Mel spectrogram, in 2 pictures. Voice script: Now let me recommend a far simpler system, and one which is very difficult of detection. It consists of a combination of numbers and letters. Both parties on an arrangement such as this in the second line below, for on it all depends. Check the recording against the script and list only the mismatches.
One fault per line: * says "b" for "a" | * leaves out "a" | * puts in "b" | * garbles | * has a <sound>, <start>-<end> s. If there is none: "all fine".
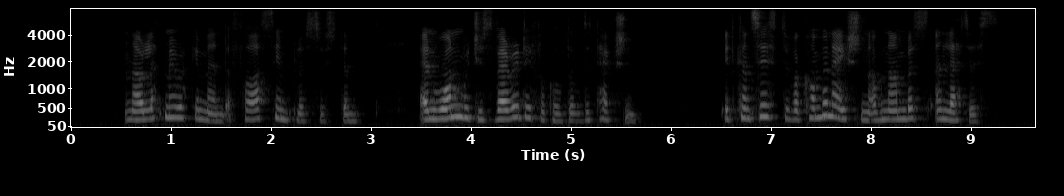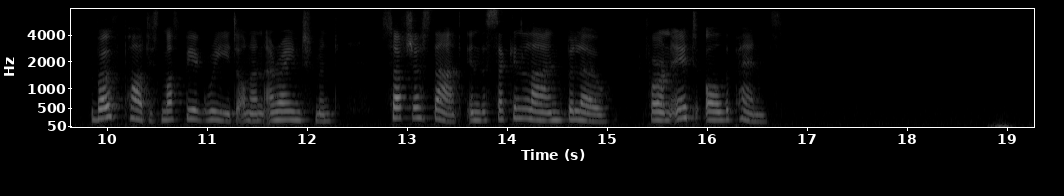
* puts in "must be agreed"
* says "that" for "this"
